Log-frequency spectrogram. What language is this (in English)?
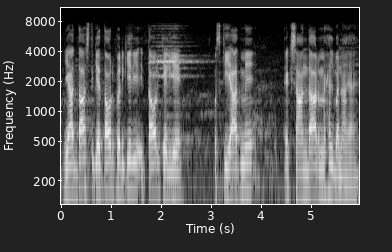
Urdu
